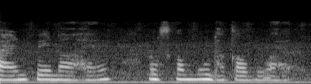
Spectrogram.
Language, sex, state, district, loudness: Hindi, female, Chandigarh, Chandigarh, -17 LUFS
